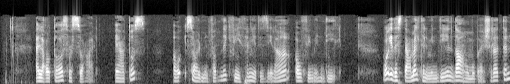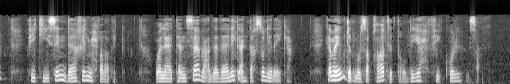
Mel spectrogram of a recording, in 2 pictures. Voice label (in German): Arabisch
